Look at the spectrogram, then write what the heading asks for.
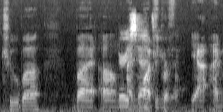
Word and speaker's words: Chuba: the other day uh apparently his name is pronounced chuba but um much yeah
